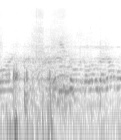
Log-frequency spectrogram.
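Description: Sound of a hockey-hits compilation playing from a television in the room, with steady held tones and some voice-like sound, and a few low bumps from the phone being handled.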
